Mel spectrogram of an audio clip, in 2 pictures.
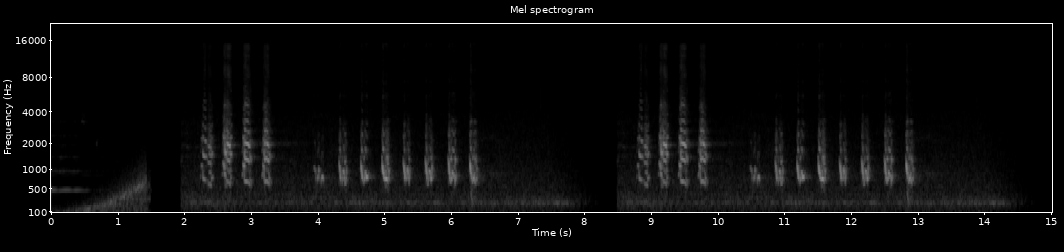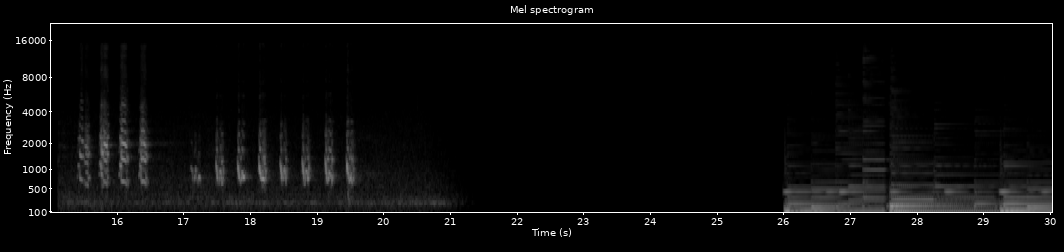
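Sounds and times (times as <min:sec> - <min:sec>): turkey gobbling: 0:02.2 - 0:06.5, 0:08.8 - 0:13.0, 0:15.4 - 0:19.6.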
